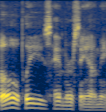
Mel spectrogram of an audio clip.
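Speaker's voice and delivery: pleading, begging tone. Voicing a captured action figure in binders, pleading for his life. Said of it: "like he's pleading for his life".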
